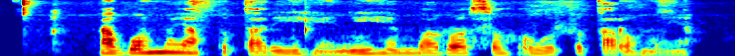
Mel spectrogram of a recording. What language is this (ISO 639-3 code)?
ibo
